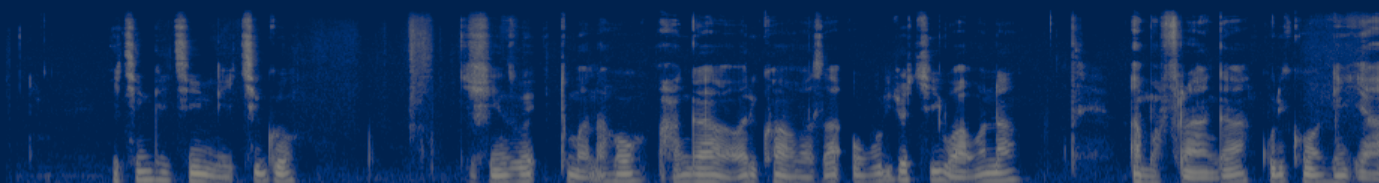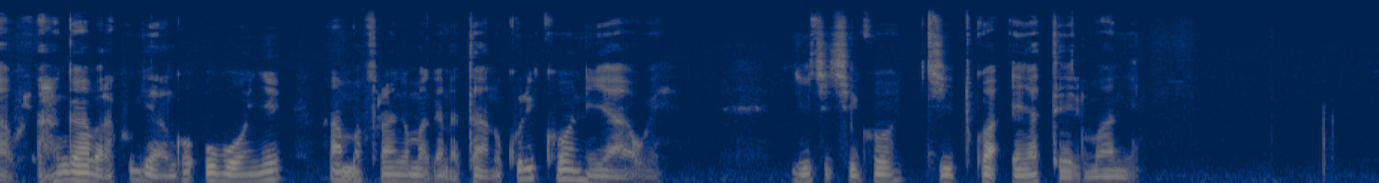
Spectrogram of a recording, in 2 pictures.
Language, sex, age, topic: Kinyarwanda, male, 25-35, finance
